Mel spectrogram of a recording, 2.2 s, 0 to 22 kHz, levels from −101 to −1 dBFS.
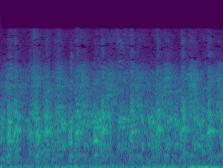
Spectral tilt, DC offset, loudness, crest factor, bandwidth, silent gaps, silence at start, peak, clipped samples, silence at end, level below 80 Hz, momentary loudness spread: -3 dB/octave; under 0.1%; -42 LUFS; 14 dB; 11.5 kHz; none; 0 s; -28 dBFS; under 0.1%; 0 s; -58 dBFS; 2 LU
